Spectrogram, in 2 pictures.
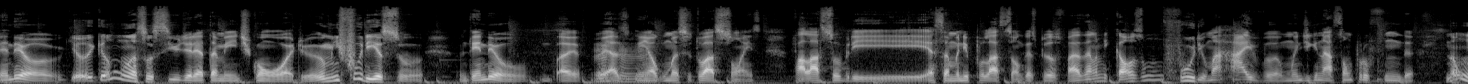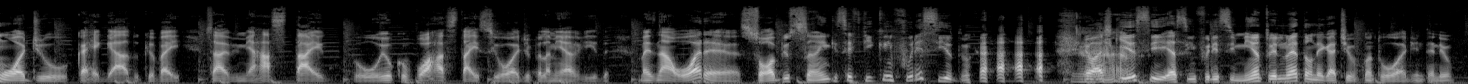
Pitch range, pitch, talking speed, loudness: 80-115 Hz, 90 Hz, 160 wpm, -21 LUFS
